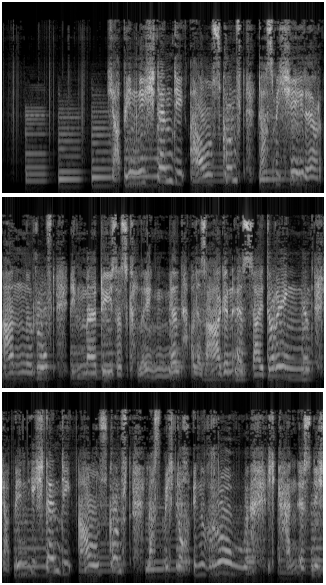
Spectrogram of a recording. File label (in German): ankundigung deutscher klingelton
